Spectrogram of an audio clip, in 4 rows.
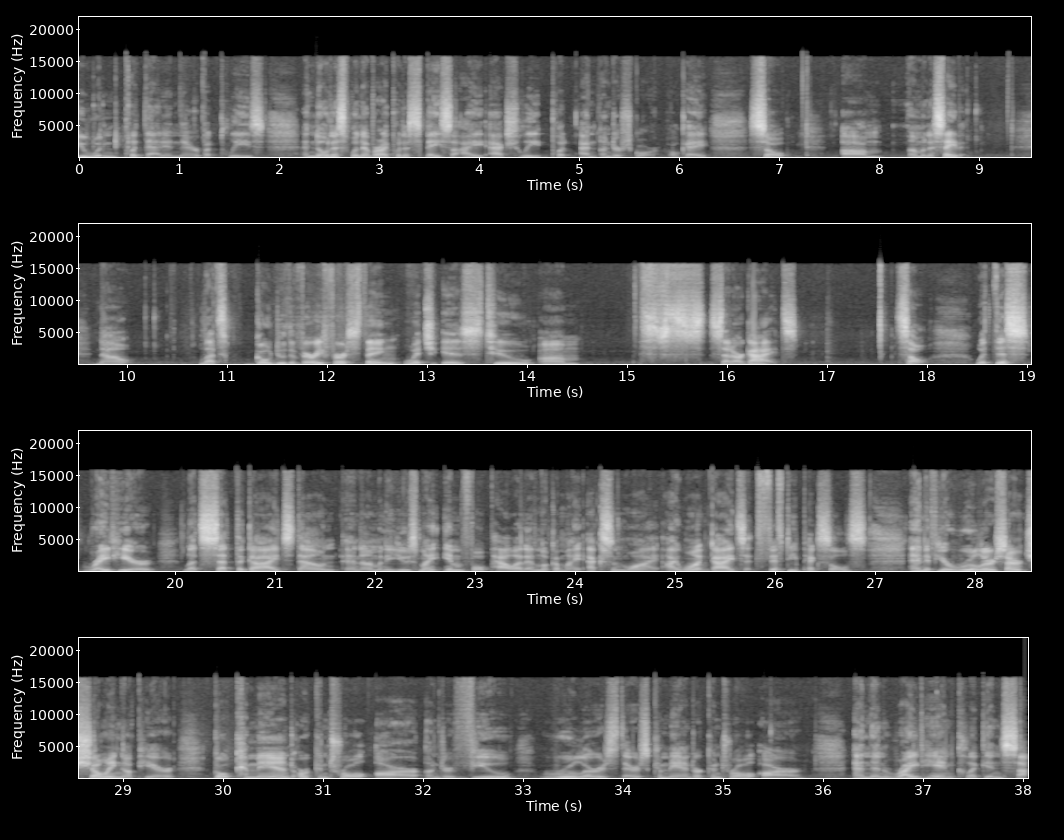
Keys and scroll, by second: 0.0-0.6 typing.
